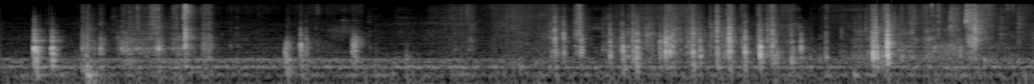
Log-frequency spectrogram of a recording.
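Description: Hands handling a cardboard trading-card box and its packaging: an irregular string of light taps, clicks and scrapes, busiest in the second half, with a couple of sharper knocks near the end.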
